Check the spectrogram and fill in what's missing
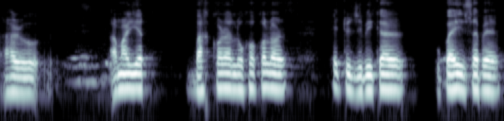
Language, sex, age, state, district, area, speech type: Assamese, male, 60+, Assam, Udalguri, rural, spontaneous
